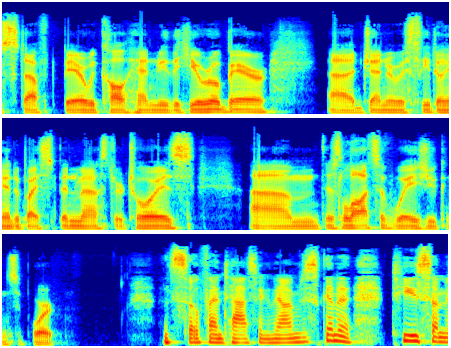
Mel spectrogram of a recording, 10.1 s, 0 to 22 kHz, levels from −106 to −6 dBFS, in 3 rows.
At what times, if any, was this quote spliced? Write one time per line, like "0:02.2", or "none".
none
